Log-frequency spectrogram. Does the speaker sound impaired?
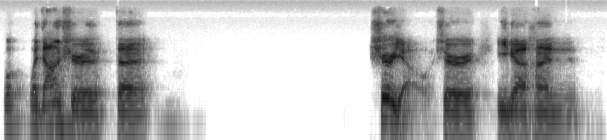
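Yes: stuttering; childhood stutter, fluency shaping in primary and middle school, stopped in high school, later avoidance reduction therapy; aims to stutter openly with forward-moving speech, no hard blocks or techniques to hide stutter; here repeated sounds, repeated words.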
